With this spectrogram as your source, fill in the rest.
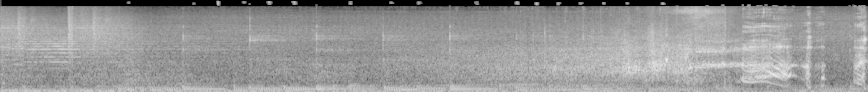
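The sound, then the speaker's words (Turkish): Car tires screech in a sudden skid as a vehicle brakes hard, loud over a steady engine rumble, with the squeal rising sharply toward the end. “Bak sinyal bile vermedi”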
